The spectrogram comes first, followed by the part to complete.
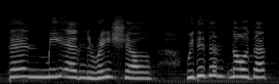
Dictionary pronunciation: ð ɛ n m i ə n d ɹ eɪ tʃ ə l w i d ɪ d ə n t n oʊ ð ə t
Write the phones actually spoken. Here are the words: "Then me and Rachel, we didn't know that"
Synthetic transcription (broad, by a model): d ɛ n m i ə n d ɹ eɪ ʃ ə l w i d ɪ d ə n t n oʊ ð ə t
